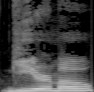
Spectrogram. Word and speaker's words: Guillermo: Now, I didn't practice this name, and I know you're not supposed to pronounce the L's. It's Guillermo.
